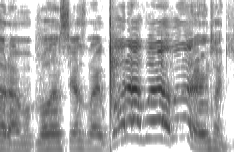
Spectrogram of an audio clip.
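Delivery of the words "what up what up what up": very high, loud hyped-up greeting. Retold or imitated. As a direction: bounce in calling out to everyone. Rolling downstairs greeting everyone.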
